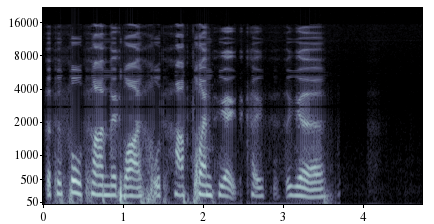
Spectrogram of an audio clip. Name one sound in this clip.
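A woman speaks calmly over an online call, then falls silent.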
